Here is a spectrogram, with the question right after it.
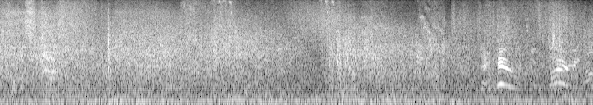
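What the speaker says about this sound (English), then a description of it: "The Heralds are firing on the portal!" Weapons fire and explosions at a portal in Star Trek Online, a loud, continuous barrage of booming blasts and energy bursts with rising zaps near the end.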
